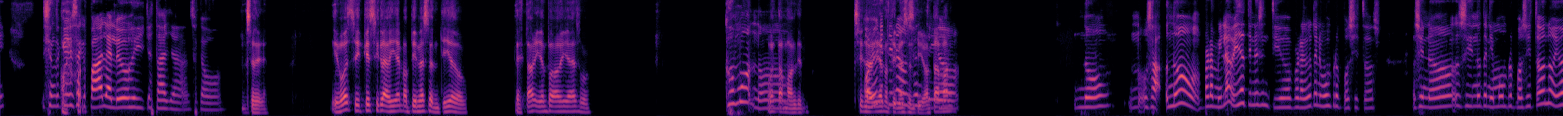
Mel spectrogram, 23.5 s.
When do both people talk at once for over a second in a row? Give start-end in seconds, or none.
12.9-14.3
